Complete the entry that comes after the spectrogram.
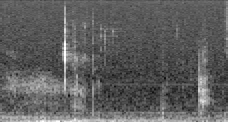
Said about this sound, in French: Je bois une gorgée de ma tisane en vous racontant ça. C'est pas la même tasse.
